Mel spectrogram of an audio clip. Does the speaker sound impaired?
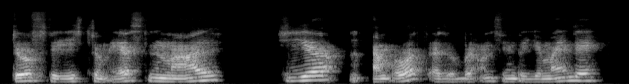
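Yes: spinal muscular atrophy; diagnosed at six months, severe restrictions, completely unable to move, electric wheelchair; about 50 years old, ventilated at night in bed and partly by day, moves only mouth and two fingers two millimetres, controls technology by fingers; can only move mouth, as one can hear.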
